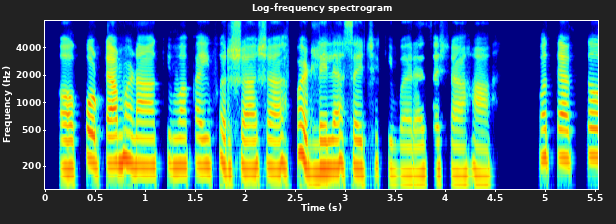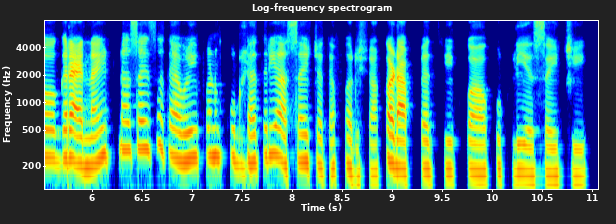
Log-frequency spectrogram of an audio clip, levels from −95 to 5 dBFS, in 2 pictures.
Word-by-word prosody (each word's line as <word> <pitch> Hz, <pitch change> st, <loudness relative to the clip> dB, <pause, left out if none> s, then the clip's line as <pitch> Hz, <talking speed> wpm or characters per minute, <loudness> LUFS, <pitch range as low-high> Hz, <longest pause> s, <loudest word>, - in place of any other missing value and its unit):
अ, 190 Hz, 0 st, +3 dB
कोटया 215 Hz, -2 st, +5 dB
म्हणा 205 Hz, -3 st, +2 dB
किंवा 205 Hz, -1 st, -2 dB
काही 205 Hz, -1 st, -1 dB
फरशा 190 Hz, -2 st, 0 dB
अशा 190 Hz, 0 st, -1 dB, 0.2 s
पडलेल्या 190 Hz, -5 st, +3 dB
असायच्या 190 Hz, -2 st, -4 dB
की 180 Hz, -, -9 dB
बऱ्याच 165 Hz, 0 st, -6 dB
अशा. 170 Hz, -2 st, -5 dB
हां. 160 Hz, -3 st, -4 dB, 0.5 s
मग 250 Hz, -, +2 dB
त्यात 245 Hz, +1 st, +1 dB
अ, 255 Hz, -1 st, +4 dB
ग्रॅनाईट 225 Hz, +1 st, +6 dB
नसायचं 315 Hz, +2 st, -1 dB
त्यावेळी, 240 Hz, -1 st, +3 dB
पण 260 Hz, 0 st, 0 dB
कुठल्यातरी 225 Hz, +2 st, -3 dB
असायच्या 220 Hz, -1 st, -2 dB
त्या 185 Hz, -, -6 dB
फरशा. 175 Hz, -3 st, -6 dB
कडाप्याची 185 Hz, -3 st, +4 dB, 0.2 s
का 175 Hz, -2 st, +2 dB
कुठली 175 Hz, -2 st, -6 dB
असायची, 160 Hz, -1 st, -5 dB
200 Hz, 150 wpm, -24 LUFS, 180-235 Hz, 0.5 s, ग्रॅनाईट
